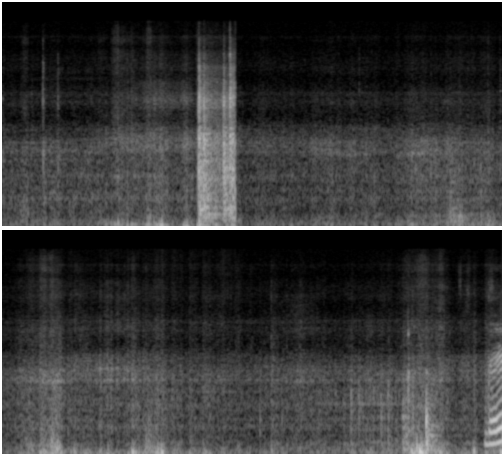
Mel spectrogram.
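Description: Hand work on a pellet mill's die and roll assembly: a few light clicks, a short loud clatter about two seconds in, then quieter handling sounds as the die is turned by hand to see whether the rolls catch on it, with a thump just before the end.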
